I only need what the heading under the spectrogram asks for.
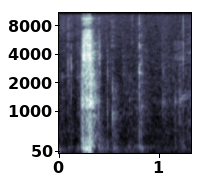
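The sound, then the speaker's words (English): A sharp crunch as a small, brittle edible ant is bitten, followed by a few fainter crackly chews over the next second, with no talking. “That one's just going to be crunch.”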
